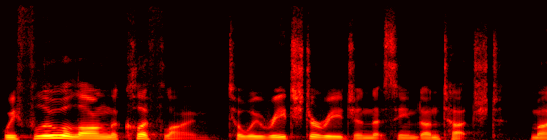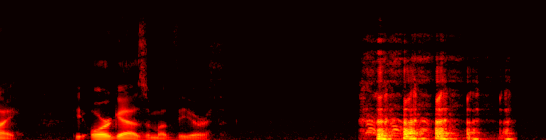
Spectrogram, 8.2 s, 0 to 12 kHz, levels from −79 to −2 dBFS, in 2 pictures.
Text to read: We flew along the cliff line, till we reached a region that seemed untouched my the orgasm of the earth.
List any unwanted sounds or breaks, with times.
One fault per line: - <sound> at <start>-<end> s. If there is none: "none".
- laugh at 6.8-8.0 s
